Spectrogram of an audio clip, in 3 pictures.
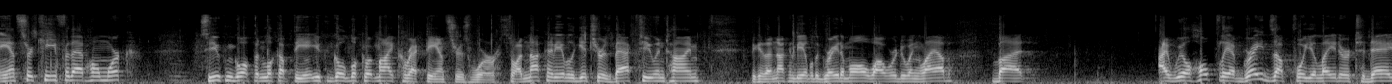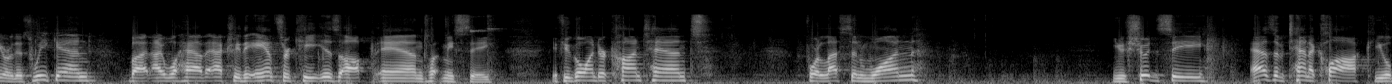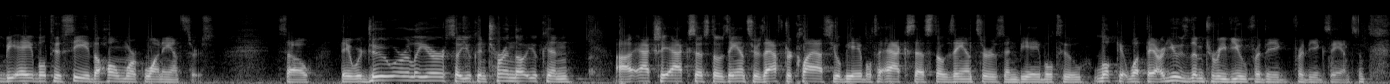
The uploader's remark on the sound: Live Class Lecture.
